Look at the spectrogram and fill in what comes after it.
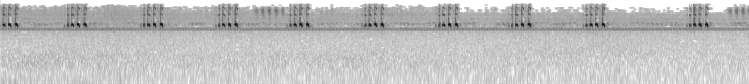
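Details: Crickets at night in summer: a loud caller repeats high three-pulse chirps nearly every second, a fainter second chirper slips in between, all over a constant shrill background trill.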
